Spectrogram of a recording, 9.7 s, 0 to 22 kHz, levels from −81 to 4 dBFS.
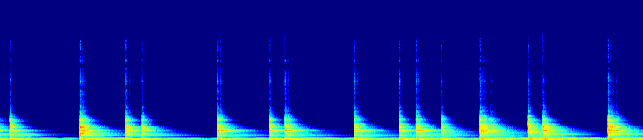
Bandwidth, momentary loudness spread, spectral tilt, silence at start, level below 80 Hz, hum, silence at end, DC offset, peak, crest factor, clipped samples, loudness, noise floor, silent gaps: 15 kHz; 19 LU; -6 dB/octave; 0 s; -46 dBFS; none; 0 s; under 0.1%; -2 dBFS; 26 dB; under 0.1%; -25 LUFS; -48 dBFS; none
